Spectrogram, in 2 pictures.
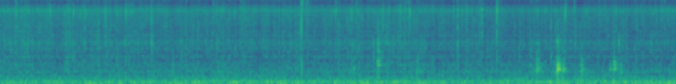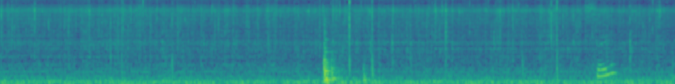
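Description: Fish sizzles steadily in a hot pan for Guyanese stew fish, a constant frying hiss with a few soft clinks and scrapes of utensils now and then.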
